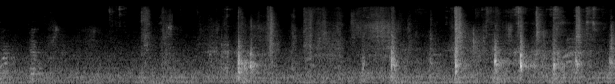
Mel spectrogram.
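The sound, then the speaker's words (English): Horse hooves clip-clop in a steady trot on a hard surface during a lameness exam of a horse with a right forelimb lameness, sharp hoof strikes repeating in a regular rhythm that grows louder as the horse nears, over faint background noise. “So the horse now is the head and neck not down with the left front hits the ground.”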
